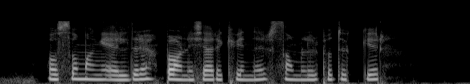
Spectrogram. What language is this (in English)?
Norwegian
